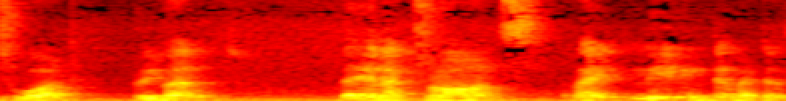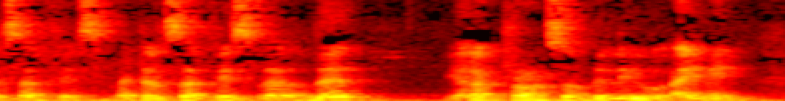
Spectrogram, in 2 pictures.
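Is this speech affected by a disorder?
No.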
